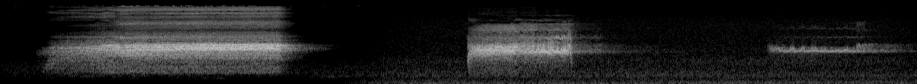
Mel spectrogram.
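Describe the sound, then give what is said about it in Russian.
Three harsh, hissing screeches from a barn owl, the first long and loud, the next two shorter and fainter, separated by brief pauses against quiet background. “И это сова, которая совершенно не угукает, не говорит уху, а это сова, которая, как из названия понятно, она сипит. Она как-то скрежещет, у нее какой-то совершенно безумный звук, вот послушайте.”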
